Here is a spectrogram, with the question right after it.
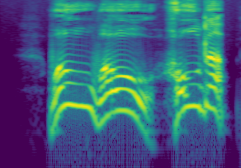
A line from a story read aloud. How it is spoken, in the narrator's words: roared Kennicott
